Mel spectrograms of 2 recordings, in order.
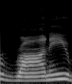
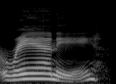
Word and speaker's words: Rani: Ronnie was named after Danny's father, Ron, but it's Rani. It's a Hebrew name meaning joyous song. And I don't know why they just didn't spell it with an O like your daughter. People are going to pronounce it Ranny.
